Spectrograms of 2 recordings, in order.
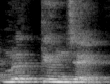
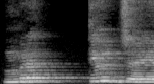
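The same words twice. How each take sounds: First: मृत्युंजय said clearly as mri-tyun-jay, firmly and loud; correct pronunciation. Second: मृत्युजयंतय read slowly as written, wrongly; wrong spelling read out. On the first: Teacher firmly models the correct word for students. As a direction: give the correct मृत्युंजय with a clean nasal before जय. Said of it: "तो ये क्या है". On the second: Teacher reads the misspelt word slowly to the class. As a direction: sound out मृत्युजयंतय syllable by syllable as misspelt. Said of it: "देखिए लिखा क्या है". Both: Shown as a demonstration.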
